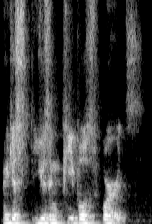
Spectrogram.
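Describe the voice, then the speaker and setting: A man's voice: medium pitch, fairly even intonation, measured pace. Blunt Italian-accented man, echoey room. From Italy. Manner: blunt, heated, profane about opponents. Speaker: podcast host. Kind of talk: casual debate podcast chat.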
